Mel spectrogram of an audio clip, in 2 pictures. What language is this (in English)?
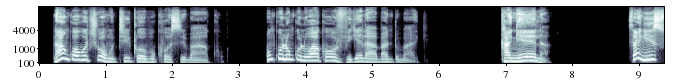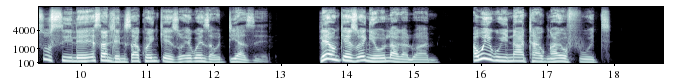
North Ndebele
